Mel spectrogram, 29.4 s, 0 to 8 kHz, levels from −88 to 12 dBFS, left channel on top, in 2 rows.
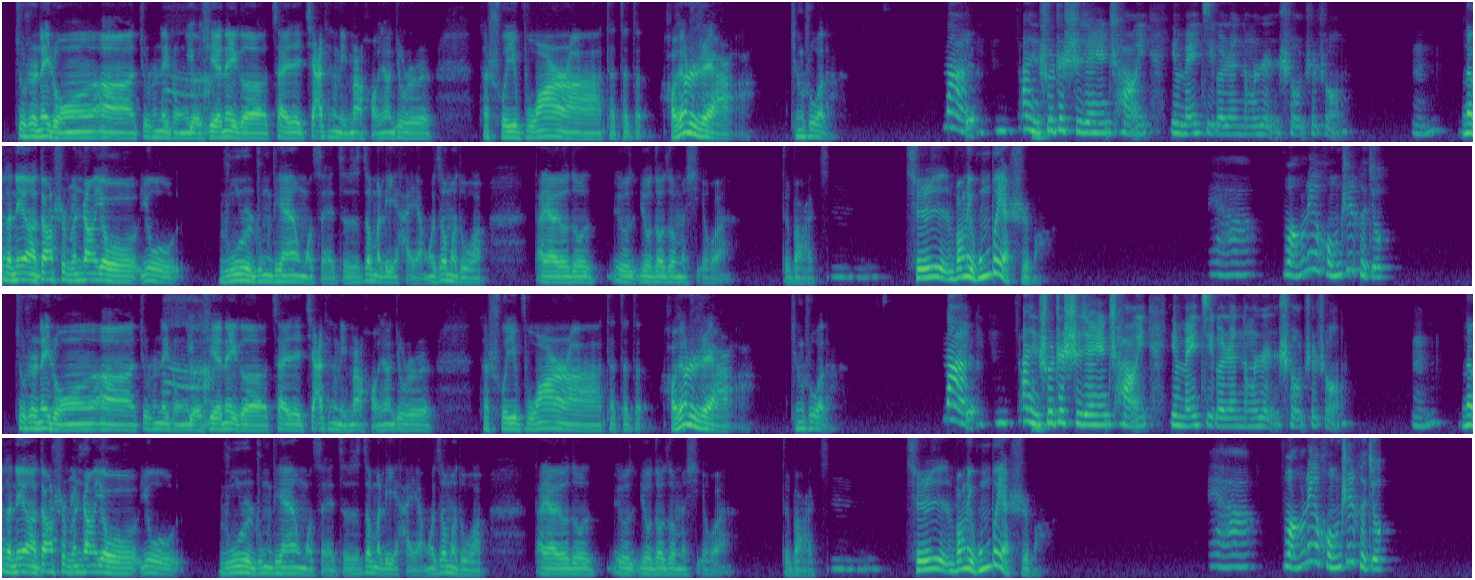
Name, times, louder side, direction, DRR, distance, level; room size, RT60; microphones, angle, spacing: voice 1, 0.1-4.3 4.8-7.5 7.9-8.3 9.6-9.7 14.6-16.5 16.9-19.5 20.0-22.0 22.5-22.8 23.8-25.1, left 1 dB, 10° left, 0.4 m, -21 dB
voice 2, 1.6-2.1 9.4-13.5 14.1-14.4 23.0-23.5 26.8-27.2 27.5-28.5, right 4 dB, 80° right, 1.1 m, -24 dB
7.9 x 5.3 x 5.7 m
head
